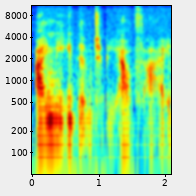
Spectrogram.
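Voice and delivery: confiding whisper. Real, not acted. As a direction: whisper it like a guilty secret. Confiding joke about kids.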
